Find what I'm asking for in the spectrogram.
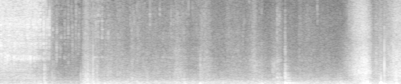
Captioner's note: cloth rustling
